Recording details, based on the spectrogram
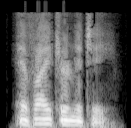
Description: Eviternity \Ev`i*ter"ni*ty\, n.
